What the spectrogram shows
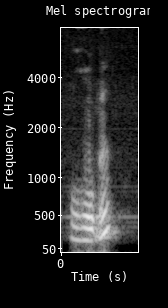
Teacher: hvis jeg har ordet rummet så lyder Min korte vokal faktisk lidt mere som et å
